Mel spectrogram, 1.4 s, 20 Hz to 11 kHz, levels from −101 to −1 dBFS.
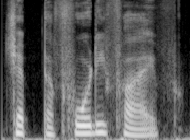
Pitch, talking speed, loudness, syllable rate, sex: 175 Hz, 125 wpm, -19 LUFS, 4.4 syllables/s, female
